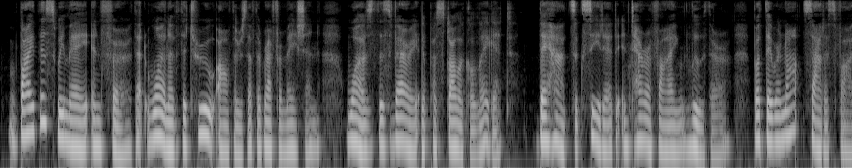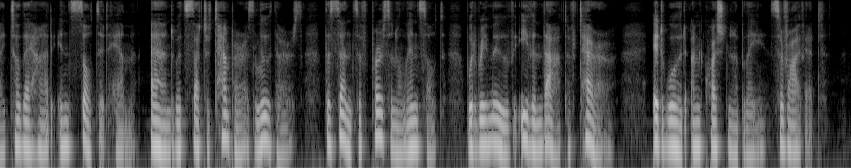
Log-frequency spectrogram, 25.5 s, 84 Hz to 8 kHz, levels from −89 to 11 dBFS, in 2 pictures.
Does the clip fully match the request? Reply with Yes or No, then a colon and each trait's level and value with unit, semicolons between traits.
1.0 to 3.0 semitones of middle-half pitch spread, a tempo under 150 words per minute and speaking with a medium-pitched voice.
Yes: narrow, 2.6 semitones; slow, 135 wpm; medium, 145 Hz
